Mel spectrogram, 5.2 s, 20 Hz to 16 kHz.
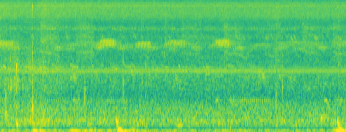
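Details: On a sunset safari at dusk on 8 October 2020, crickets trill steadily at a high pitch over a soft low rumble, with frogs, including a brown-backed tree frog, calling too.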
